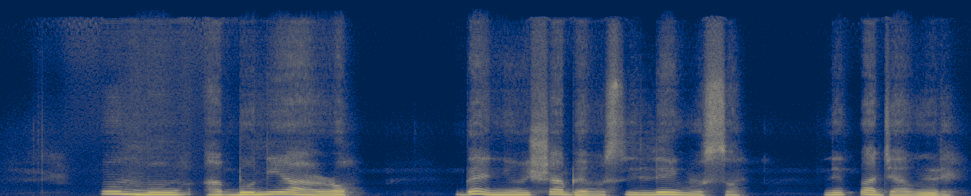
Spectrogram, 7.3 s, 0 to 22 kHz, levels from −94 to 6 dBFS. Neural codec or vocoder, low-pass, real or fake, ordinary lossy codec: autoencoder, 48 kHz, 32 numbers a frame, DAC-VAE, trained on Japanese speech; none; fake; none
